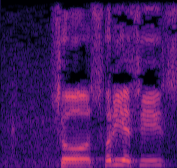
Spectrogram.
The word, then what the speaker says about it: psoriasis: সোরিয়াসিসের পি উচ্চারণ হয় না, যেমন নিউমোনিয়ার, যেমন হোমিওপ্যাথিতে সোরা, এগুলোর পি উচ্চারণ হয় না। সো সোরিয়াসিস, PSORIASIS, সোরিয়াসিস। প্রথম কথা লিখতে হবে ডিউরেশন,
